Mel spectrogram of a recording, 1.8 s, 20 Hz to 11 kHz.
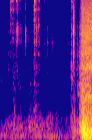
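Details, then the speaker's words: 1972 VW Beetle, first start attempt after more than two years sitting: faint relay clicks, then a short burst of harsh starter motor whirring as it turns over; corrosion on the connections is hindering it. "oh do you wear that that was a starter motor oh yeah oh yeah that's really cool"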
